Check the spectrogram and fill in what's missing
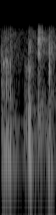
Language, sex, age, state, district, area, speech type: Hindi, female, 18-30, Madhya Pradesh, Narsinghpur, rural, conversation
